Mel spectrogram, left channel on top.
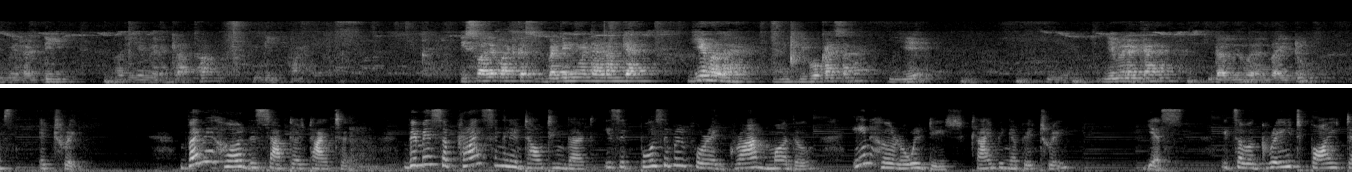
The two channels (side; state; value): both; different; correlation 0.00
